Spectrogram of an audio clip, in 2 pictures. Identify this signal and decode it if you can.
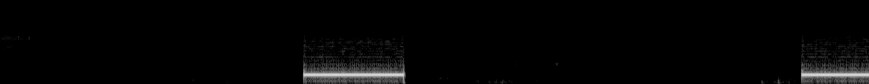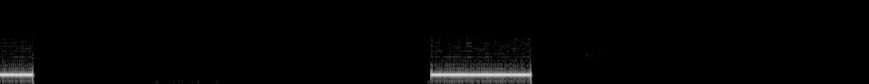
Ringback tone (China, 450 Hz).
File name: out- -2006- - - .6299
